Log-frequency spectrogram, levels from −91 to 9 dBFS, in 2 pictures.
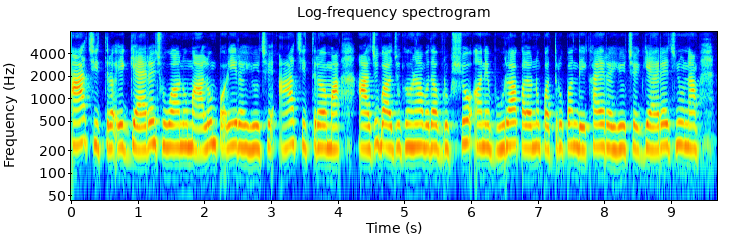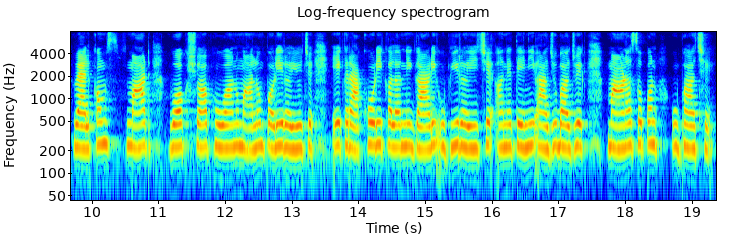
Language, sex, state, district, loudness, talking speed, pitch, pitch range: Gujarati, female, Gujarat, Valsad, -18 LUFS, 155 wpm, 225 Hz, 220-235 Hz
